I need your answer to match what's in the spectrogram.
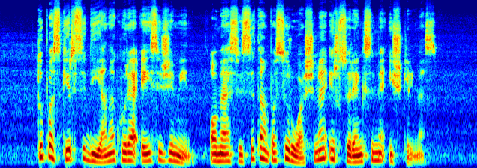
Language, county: Lithuanian, Klaipėda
